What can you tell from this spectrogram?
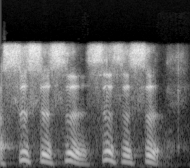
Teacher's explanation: Но в Гуандуне они не выговаривают часто «ш», и у них все «с-с-с», «с-с-с»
